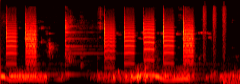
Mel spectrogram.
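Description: A bird coos in the video game Hiveswap, giving a run of soft rhythmic coos and throaty calls over about three seconds, close and clear, with no one talking.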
